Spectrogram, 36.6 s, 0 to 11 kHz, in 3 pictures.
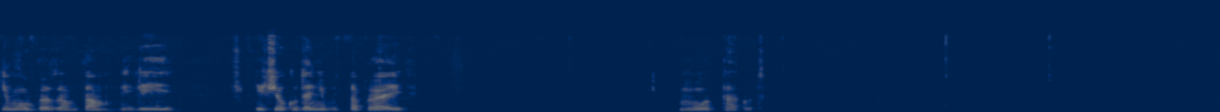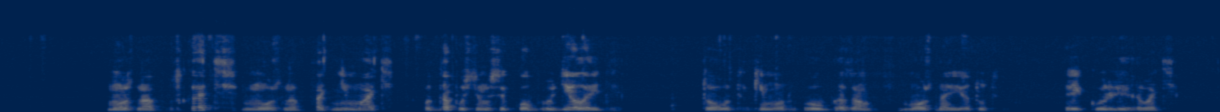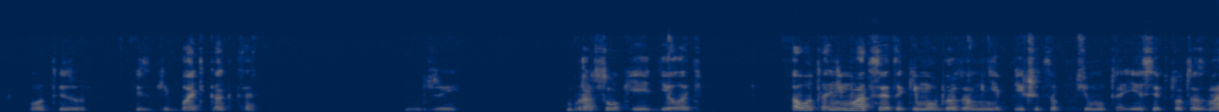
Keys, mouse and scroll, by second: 0.3 click, 2.1 g, 4.0 middle click, 4.9 middle click, 8.3 scroll down 2, 9.7 click, 11.0 g, 13.7 click, 14.8 g, 16.9 middle click, 18.9 scroll up 2, 19.8 shift+middle click, 21.0 click, 23.5 r, 27.0 click, 28.4 g, 30.9 click, 31.6 g, 35.7 middle click.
